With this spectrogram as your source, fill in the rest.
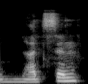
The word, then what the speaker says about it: Knudsen: But Connor, I'm going to take a shot in the dark, and his name is actually Knudsen, and the K is silent.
